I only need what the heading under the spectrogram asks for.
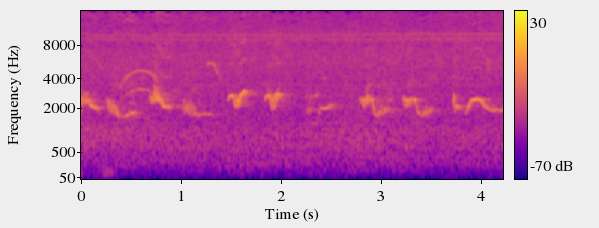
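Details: Pale-breasted thrush song from French Guiana, a lively series of whistled, warbling notes with twisting rises and falls, delivered almost without pause above a soft constant hiss.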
